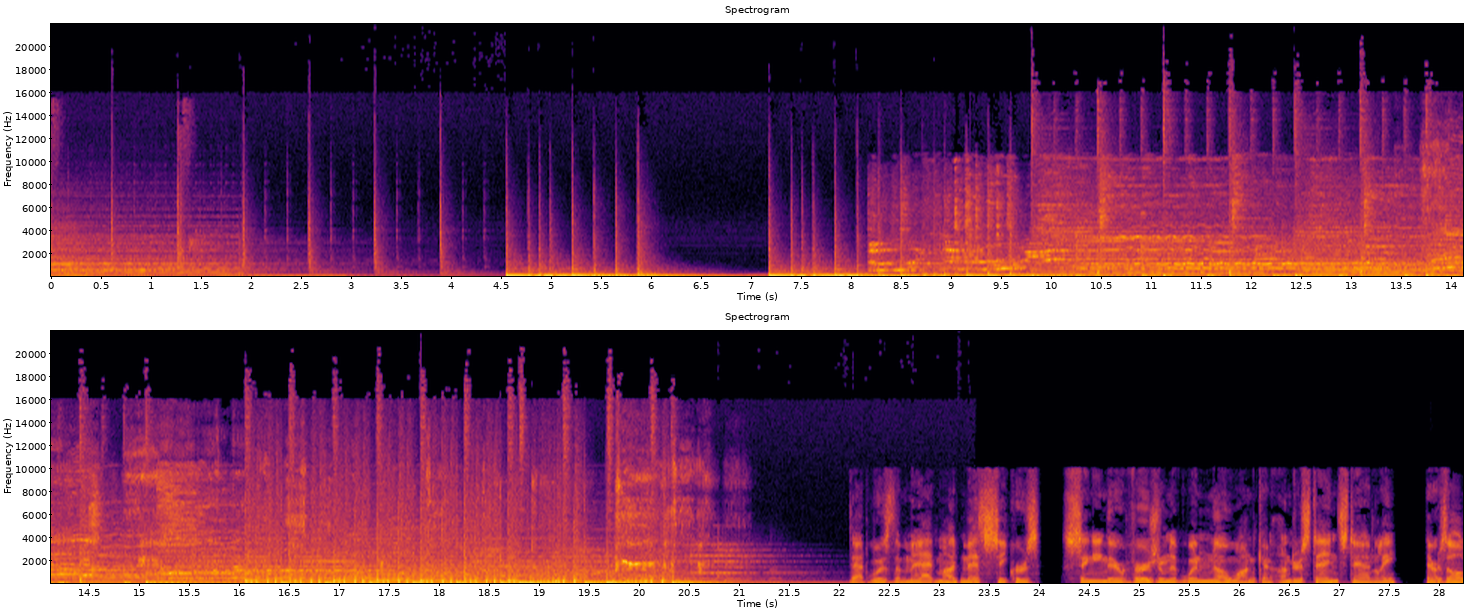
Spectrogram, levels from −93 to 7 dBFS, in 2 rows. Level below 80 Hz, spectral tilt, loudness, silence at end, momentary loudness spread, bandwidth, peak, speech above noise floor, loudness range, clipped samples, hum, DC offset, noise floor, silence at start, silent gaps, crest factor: -24 dBFS; -5 dB/octave; -15 LUFS; 0 s; 15 LU; 19 kHz; 0 dBFS; 22 dB; 9 LU; under 0.1%; none; 0.9%; -43 dBFS; 0 s; 24.08-24.21 s, 27.67-27.83 s; 14 dB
